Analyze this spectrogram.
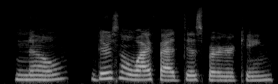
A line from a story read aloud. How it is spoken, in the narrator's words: he replied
